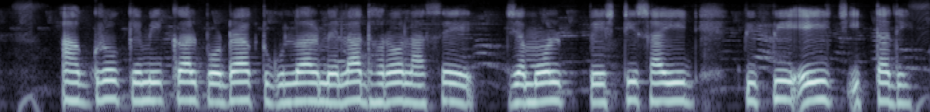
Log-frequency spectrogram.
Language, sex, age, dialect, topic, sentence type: Bengali, female, 41-45, Jharkhandi, agriculture, statement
